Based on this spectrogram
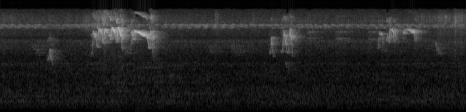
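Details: Eurasian blackbird young being fed at Raumati: high, thin squeaky begging chirps in short bursts, a loud cluster near the start, then briefer squeaks spaced about a second apart, over faint steady background hiss.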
